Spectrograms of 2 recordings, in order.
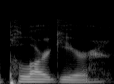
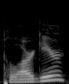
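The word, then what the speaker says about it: Pelargir: at Pilar Gear. I think Pelar Gear, I think, is a better pronunciation.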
